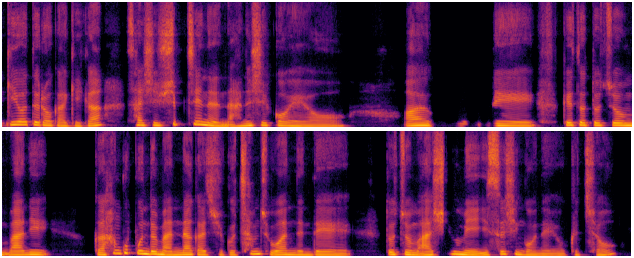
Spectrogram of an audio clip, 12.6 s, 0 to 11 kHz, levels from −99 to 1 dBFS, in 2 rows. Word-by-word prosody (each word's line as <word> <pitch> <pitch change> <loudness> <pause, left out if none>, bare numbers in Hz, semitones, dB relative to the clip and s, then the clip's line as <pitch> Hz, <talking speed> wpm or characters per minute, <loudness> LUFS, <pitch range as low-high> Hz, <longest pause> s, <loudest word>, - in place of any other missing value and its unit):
끼어들어 245 -5 +1
가기가 150 +5 -1 0.2
사실 200 -2 -1
쉽지는 205 - +1
않으실 180 +10 0
거예요. 135 -5 -3 0.6
아이고 180 +1 +4 0.6
네. 165 -3 0 0.3
그래서 210 0 +2
또 200 0 0
좀 190 -1 +2
많이 170 +3 +2 0.4
그러니까 175 -1 0
한국분들 255 -7 +3
만나 175 0 +4
가지고 160 -2 -3
참 220 +9 0
좋았는데 150 - 0 0.3
또 185 - +2
좀 180 -3 +1
아쉬움이 155 +3 +3
있으신 185 +7 0
거네요. 125 -3 -4
그쵸? 145 - -5
175 Hz, 290 characters per minute, -24 LUFS, 145-195 Hz, 0.6 s, 아이고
